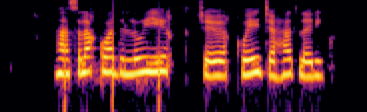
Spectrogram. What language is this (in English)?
Pashto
